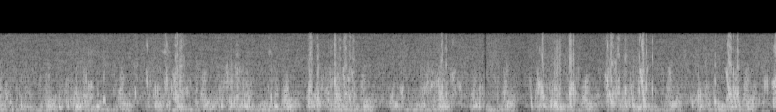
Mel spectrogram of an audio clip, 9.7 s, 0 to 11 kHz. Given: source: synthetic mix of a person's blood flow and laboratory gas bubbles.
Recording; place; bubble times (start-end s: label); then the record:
Doppler ultrasound of blood flow; precordium
0.05-0.13 s: bubbles
0.24-0.36 s: bubbles
0.72-1.35 s: bubbles
1.66-1.75 s: bubbles
1.81-2.43 s: bubbles
2.71-3.20 s: bubbles
3.35-3.51 s: bubbles
3.83-4.47 s: bubbles
4.98-5.07 s: bubbles
5.24-5.81 s: bubbles
5.90-6.05 s: bubbles
6.59-7.24 s: bubbles
7.55-8.23 s: bubbles
8.62-8.80 s: bubbles
8.91-9.29 s: bubbles
9.53-9.71 s: bubbles
From the record:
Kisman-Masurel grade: 343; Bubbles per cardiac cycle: rolling drumbeat, 9 or more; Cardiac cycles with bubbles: 100%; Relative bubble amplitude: loud (0.450 to 0.775); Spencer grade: 3 (all of the cardiac periods contain showers or single bubble signals, but not dominating or overriding the cardiac motion signals); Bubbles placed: only in the low amplitude regions of the cardiac cycle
